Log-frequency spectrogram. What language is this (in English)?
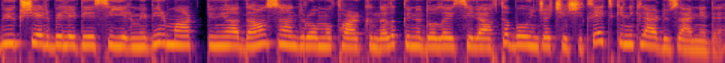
Turkish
